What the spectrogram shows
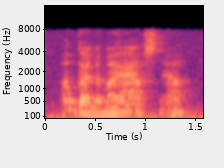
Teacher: so the H drops off and it just really becomes house.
